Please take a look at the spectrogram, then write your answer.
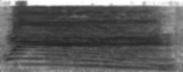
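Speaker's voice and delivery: high, loud playful cry; a hammed-up wail for help; mock scream. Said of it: "I'll just scream for help real loud".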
